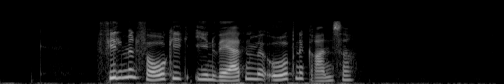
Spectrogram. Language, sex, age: Danish, female, 31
